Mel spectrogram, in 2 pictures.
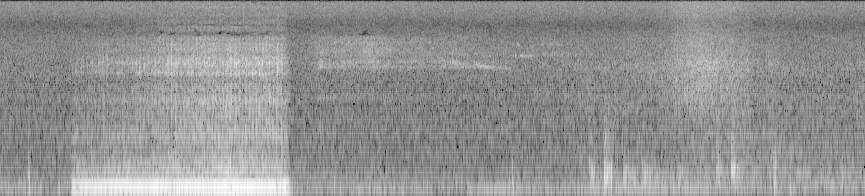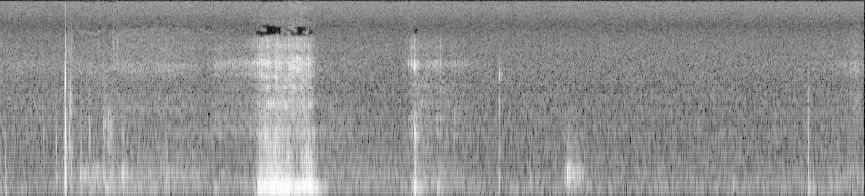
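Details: Two low, rumbling inspiratory snores separated by quiet breathing and small sounds: snoring in a sleeping dog.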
